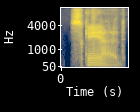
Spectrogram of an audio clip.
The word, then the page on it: scad: American English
